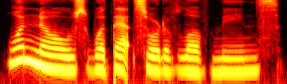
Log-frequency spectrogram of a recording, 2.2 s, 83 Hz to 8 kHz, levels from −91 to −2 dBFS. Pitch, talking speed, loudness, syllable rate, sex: 195 Hz, 220 wpm, -19 LUFS, 4.4 syllables/s, female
